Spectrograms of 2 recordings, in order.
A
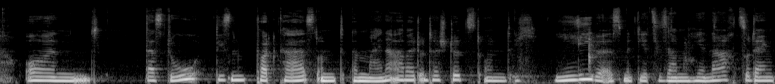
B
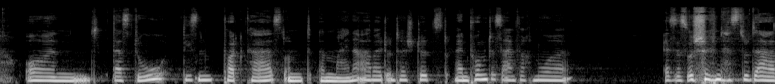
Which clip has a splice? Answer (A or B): B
